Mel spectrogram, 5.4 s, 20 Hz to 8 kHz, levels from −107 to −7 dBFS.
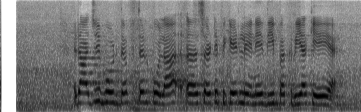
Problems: constant background noise, echo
